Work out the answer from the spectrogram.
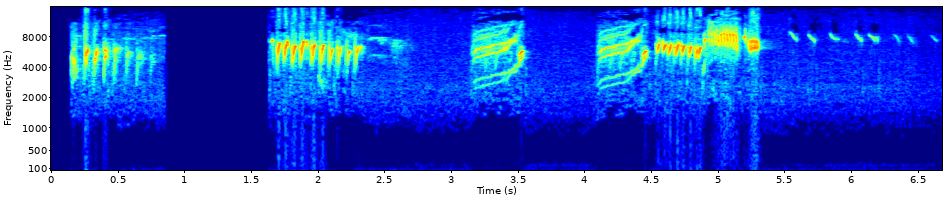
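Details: Campero-style European serin song used to teach young birds: fast, glittering, very high trills in several bursts, buzzy sliding phrases in the middle, and a string of thin, evenly spaced tinkling notes at the end.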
